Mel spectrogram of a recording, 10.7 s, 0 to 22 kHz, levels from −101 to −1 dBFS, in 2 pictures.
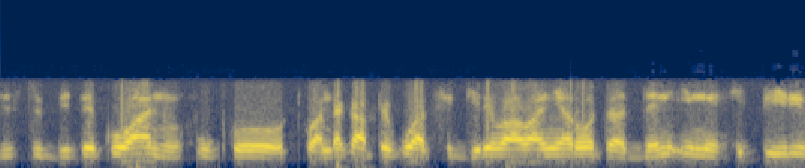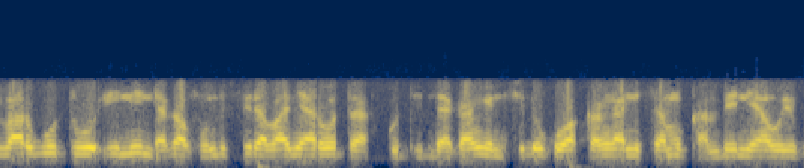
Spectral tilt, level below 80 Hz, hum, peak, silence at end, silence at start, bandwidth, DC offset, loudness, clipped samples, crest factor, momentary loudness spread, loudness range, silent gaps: -3 dB/octave; -58 dBFS; none; 0 dBFS; 0.05 s; 0 s; 3.8 kHz; under 0.1%; -15 LUFS; under 0.1%; 14 dB; 8 LU; 2 LU; none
